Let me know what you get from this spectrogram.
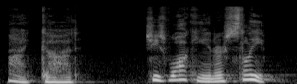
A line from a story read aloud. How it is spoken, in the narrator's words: Sherry whispered to herself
